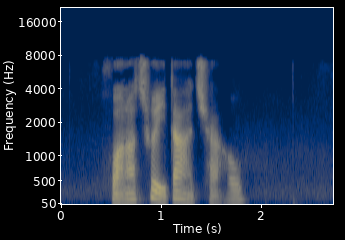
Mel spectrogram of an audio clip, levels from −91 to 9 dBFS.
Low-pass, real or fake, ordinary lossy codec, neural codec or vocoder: 7.2 kHz; fake; Opus, 24 kbps; codec, 24 kHz, 0.9 kbps, WavTokenizer, large speech release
